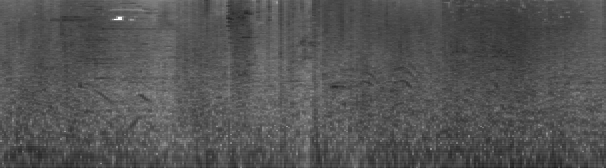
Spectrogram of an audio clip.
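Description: Magic spells whoosh and crackle during a fast battle.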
